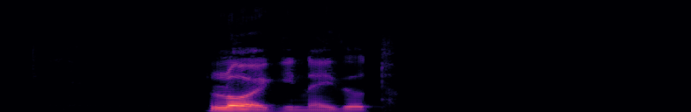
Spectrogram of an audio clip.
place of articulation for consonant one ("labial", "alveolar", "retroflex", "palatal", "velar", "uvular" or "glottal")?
alveolar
